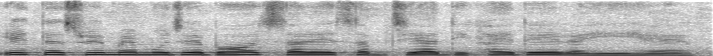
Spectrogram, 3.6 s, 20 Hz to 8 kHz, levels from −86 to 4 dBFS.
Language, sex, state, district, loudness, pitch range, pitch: Hindi, female, Arunachal Pradesh, Lower Dibang Valley, -14 LUFS, 225-250 Hz, 240 Hz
